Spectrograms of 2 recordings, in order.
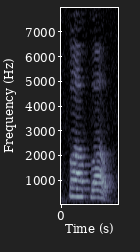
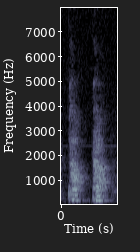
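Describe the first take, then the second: First: Squeaky high pops; high cork pops. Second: Breathy voiceless pops; soft popping lips; whispered pop. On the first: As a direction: pop it up high and cute. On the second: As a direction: pop it without voice like a cork. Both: Acted. Cork sound for the baby.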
